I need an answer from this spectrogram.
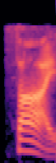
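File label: "thigh", English, male; noun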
